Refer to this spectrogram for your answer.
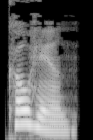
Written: cohan

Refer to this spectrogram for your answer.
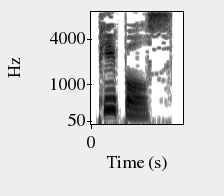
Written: people's

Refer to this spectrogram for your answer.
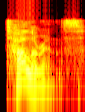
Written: tolerance

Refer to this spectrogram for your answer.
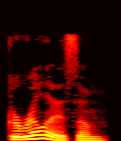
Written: guerillaism

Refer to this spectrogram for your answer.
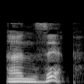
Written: unzip

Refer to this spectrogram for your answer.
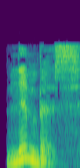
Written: nimbus

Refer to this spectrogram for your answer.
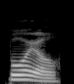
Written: Boyle

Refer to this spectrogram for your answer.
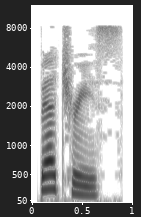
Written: Betrys

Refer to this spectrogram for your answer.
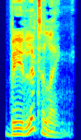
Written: belittling

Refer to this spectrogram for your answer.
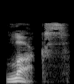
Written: lux

